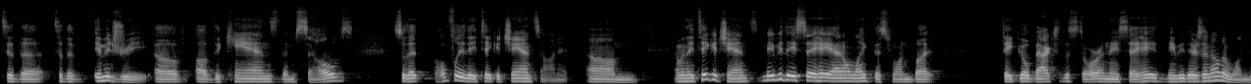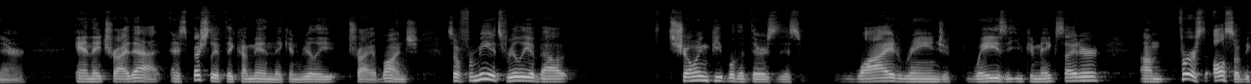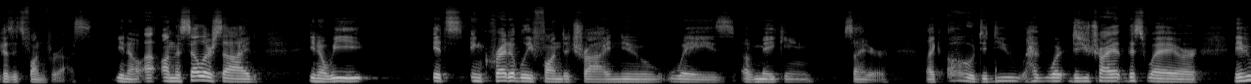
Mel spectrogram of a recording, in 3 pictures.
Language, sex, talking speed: English, male, 205 wpm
